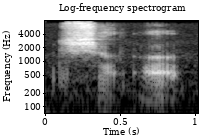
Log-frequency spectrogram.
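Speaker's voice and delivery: whispered, under the breath; barely voiced, very quiet aside; muttered retort. Real, not acted. Man talking back to himself at the form, whispered.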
